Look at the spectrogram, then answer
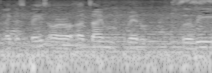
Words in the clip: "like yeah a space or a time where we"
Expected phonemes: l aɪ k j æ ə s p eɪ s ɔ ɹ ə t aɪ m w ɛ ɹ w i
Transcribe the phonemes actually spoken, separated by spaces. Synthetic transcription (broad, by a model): l aɪ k ə s p eɪ s ɔ ɹ ə t aɪ m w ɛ w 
